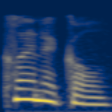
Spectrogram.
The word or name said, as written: clinical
